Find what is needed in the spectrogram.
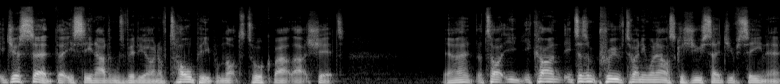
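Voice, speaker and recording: A man puts on a character voice that is raspy and very deep, with very low pitch. He speaks at a very fast pace with lively intonation. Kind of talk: forceful, no-nonsense. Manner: stern, serious, scolding.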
